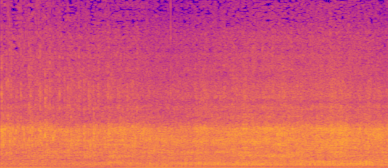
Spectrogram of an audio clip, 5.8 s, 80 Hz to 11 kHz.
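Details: 1981 Datsun/Nissan Maxima wagon, 2.8 L diesel, automatic, revived with a new injection pump timing belt, run briefly without the water pump belt: a steady, even diesel clatter with a smooth low drone and no misses or knocks, a healthy idle.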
